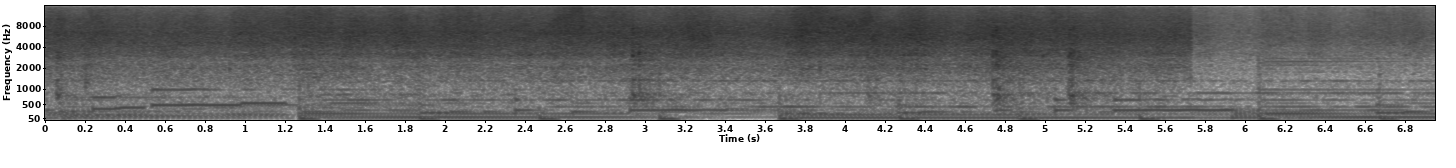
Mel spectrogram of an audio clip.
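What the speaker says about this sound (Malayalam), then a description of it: "വീണ്ടും ഇത് നന്നായിട്ട് സോട്ട് ചെയ്യുക." Garlic, ginger and masala sauté in a pan for egg biryani: a steady sizzle with stirring scrapes runs throughout, alongside sustained tonal sounds.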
